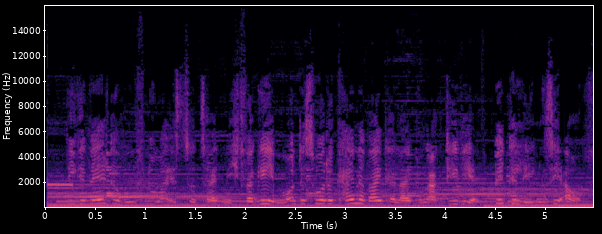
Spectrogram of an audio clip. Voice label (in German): Telefonstimme; The Flight Attendant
